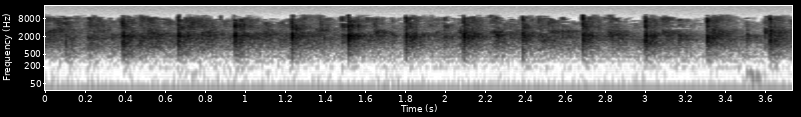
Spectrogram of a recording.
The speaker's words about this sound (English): Praise God. If you love Him, give Him one more hand clap of praise. Hallelujah.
